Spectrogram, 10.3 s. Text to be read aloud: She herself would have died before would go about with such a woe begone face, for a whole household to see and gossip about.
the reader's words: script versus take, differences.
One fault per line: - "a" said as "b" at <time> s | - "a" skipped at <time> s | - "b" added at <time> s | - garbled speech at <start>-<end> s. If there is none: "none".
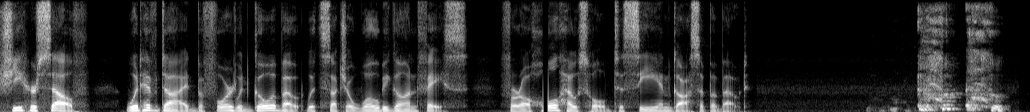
none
